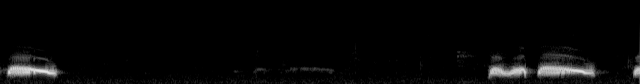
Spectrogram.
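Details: Decoy spotted dove cooing in the 'thúc gù' driving style. A single low husky coo opens, a few silent seconds follow, then a two-note phrase: a clipped note and a longer descending coo.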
